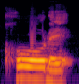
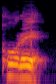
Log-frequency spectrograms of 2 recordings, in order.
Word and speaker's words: これ: 2つずつありますから、英語では間違いない。Here are the pronunciation of the word R とか、K-O-R-E would be pronounced kore. これ、 So there's no kore じゃない。間のトーンだから、and kuruma.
